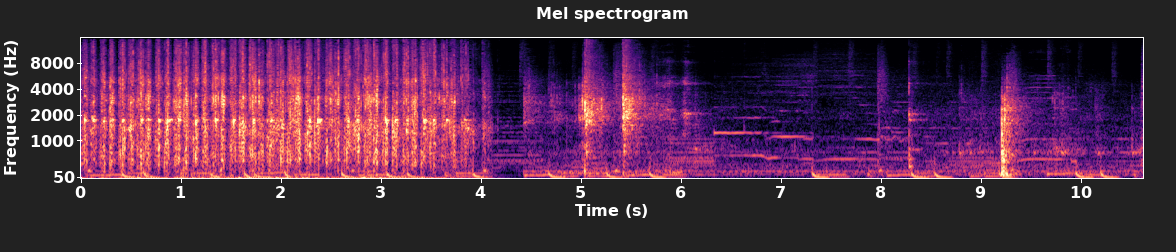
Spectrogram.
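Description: Ice being shaken hard in a Boston shaker, a fast, dense rattle against the metal tin for about four seconds, picked up by a camera's built-in microphone. After it, quieter background music with a few sharp knocks.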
